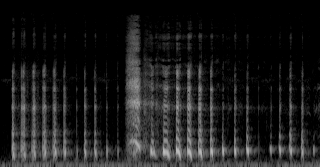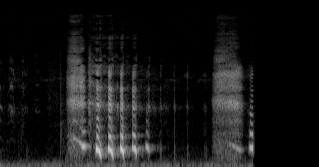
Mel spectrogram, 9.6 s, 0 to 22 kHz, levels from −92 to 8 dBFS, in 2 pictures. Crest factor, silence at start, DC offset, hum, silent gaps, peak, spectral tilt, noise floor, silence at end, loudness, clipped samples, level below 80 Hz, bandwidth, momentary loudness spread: 24 dB; 0.15 s; under 0.1%; none; none; -8 dBFS; -4.5 dB/octave; -62 dBFS; 1 s; -30 LUFS; under 0.1%; -62 dBFS; 14 kHz; 19 LU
